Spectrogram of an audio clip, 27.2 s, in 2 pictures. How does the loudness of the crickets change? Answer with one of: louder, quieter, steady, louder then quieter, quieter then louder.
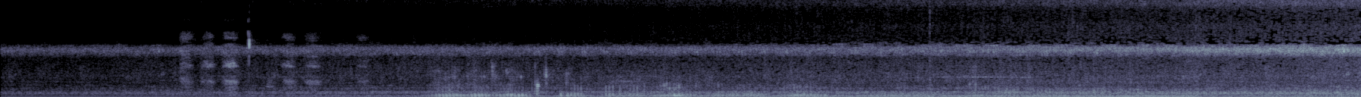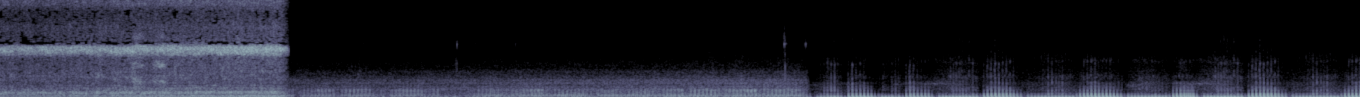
louder.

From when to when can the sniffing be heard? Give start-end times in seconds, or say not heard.
1.8-3.6, 14.8-15.4.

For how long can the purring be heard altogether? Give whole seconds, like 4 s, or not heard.
23 s.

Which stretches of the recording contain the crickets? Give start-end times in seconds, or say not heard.
0.0-16.5.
